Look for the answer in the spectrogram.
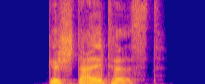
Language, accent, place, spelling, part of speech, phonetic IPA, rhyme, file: German, Germany, Berlin, gestaltest, verb, [ɡəˈʃtaltəst], -altəst, De-gestaltest.ogg
- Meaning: inflection of gestalten: 1. second-person singular present 2. second-person singular subjunctive I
